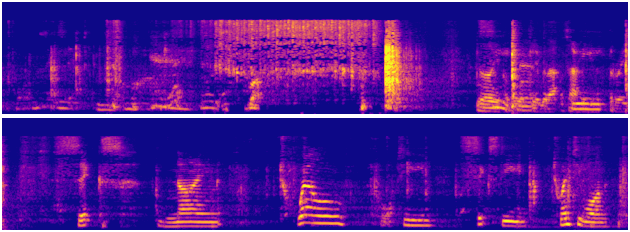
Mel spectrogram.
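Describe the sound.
A handful of nine dice, rolled for damage in a game, rattles and clatters for a few seconds, a busy bright jangle ending in a sharp clack, with people talking before and after.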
